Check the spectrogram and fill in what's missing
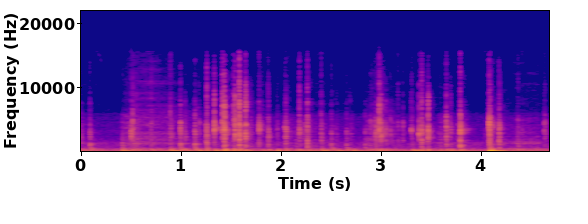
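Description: Fast two-handed fingertip typing on a low-quality plastic typewriter-style keyboard, backlit, with round white plastic keycaps. A rapid, uneven stream of hollow plastic clicks with a low, clattery body ends in one louder clack near the end.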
